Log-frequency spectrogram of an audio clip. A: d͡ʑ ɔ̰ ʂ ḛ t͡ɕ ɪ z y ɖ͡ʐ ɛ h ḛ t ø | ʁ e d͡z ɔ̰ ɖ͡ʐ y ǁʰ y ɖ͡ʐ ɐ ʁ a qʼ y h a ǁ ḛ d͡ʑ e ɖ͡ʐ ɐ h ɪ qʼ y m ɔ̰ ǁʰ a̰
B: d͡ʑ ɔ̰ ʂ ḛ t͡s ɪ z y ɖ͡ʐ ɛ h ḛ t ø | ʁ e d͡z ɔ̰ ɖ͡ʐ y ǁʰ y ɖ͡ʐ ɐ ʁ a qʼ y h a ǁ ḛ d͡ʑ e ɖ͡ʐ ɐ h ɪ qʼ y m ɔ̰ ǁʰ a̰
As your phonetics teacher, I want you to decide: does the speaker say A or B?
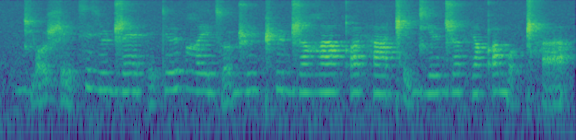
B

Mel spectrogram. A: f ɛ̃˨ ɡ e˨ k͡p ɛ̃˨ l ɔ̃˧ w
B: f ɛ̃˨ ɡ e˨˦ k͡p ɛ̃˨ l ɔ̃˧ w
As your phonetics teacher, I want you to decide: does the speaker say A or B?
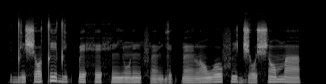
A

